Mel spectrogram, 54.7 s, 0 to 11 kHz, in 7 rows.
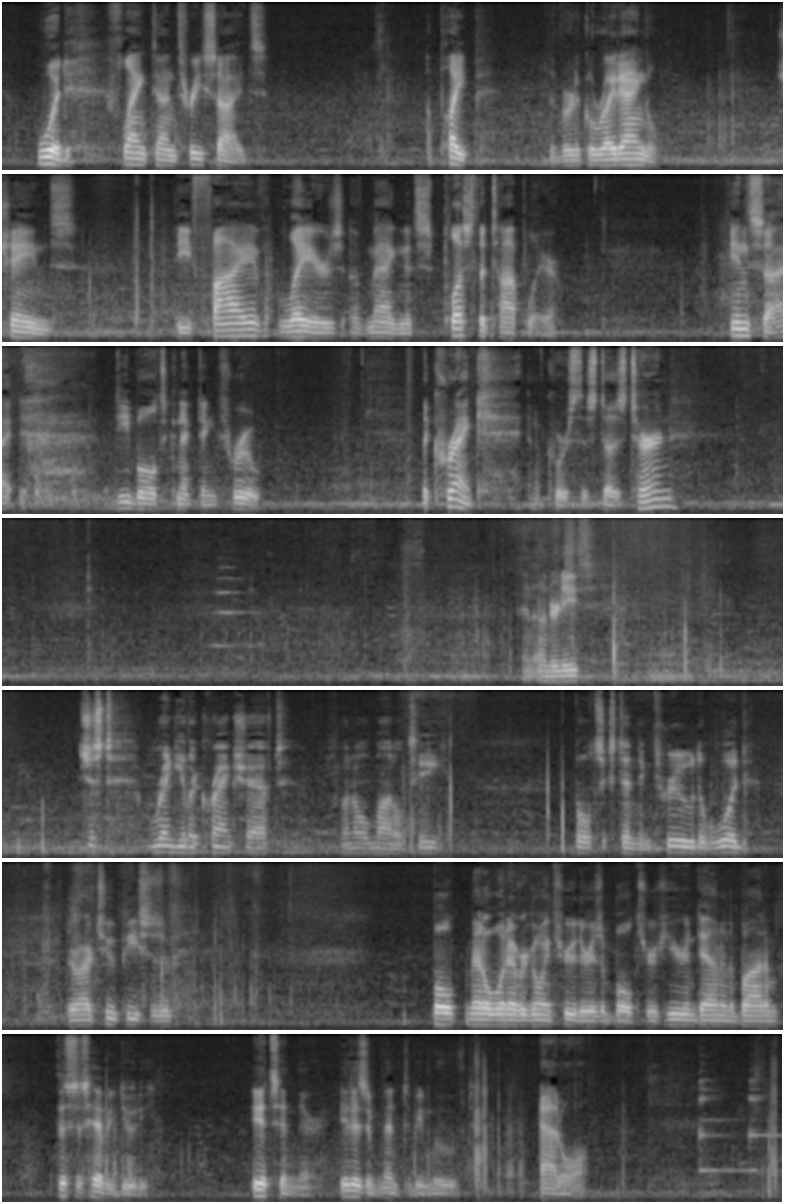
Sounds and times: Speech: 0.4s - 2.7s, 4.2s - 6.6s, 7.8s - 8.6s, 9.6s - 13.4s, 15.1s - 15.8s, 16.8s - 18.2s, 19.8s - 22.4s, 28.6s - 29.6s, 30.5s - 35.7s, 37.0s - 38.8s, 39.7s - 40.9s, 43.4s - 51.5s, 52.2s - 52.8s.

